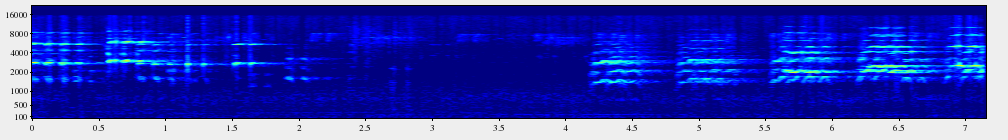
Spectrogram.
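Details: Bald eagle pair bonding in early morning at a nest high in a loblolly pine by Kincaid Lake, central Louisiana, 5 November 2021; repeated piping, harmonic chirps in short bursts, a quieter gap, then louder chittering notes resuming, over low background rumble.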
